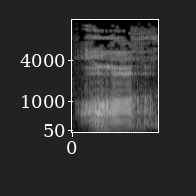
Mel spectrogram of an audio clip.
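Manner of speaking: loud drawn-out cry; frustrated groan. Real, not acted. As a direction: groan loudly at the near miss. Narrow miss in game.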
